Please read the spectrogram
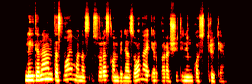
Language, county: Lithuanian, Vilnius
